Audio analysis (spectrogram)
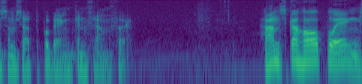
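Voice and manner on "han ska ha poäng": much higher, louder, slow yell; loud crowd protest; crowd shouting. A narrator's reading. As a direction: shout down the judge. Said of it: "skrek hela publiken".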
